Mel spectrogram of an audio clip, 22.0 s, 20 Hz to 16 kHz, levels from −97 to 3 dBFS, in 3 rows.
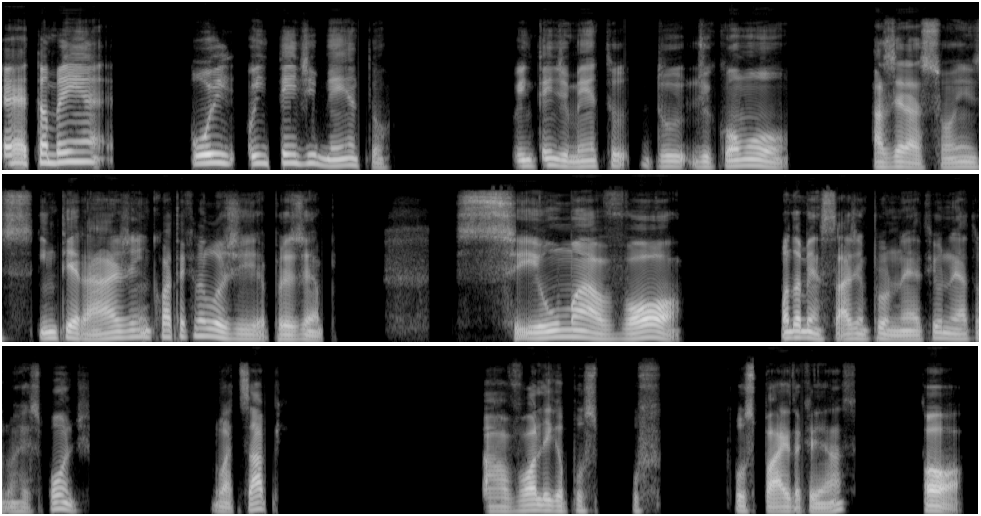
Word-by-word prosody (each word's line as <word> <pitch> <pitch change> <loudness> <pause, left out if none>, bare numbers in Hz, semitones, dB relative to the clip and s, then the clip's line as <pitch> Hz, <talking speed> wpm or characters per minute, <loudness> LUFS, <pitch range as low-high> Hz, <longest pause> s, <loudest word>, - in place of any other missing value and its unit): É, 180 - +5
também 205 +3 +4
é - - -4 0.7
o 185 +2 +7
en 185 -2 +1
o - - +3
entendimento 155 - -1 1.0
o - - -7
entendimento 120 -2 -1
do 115 -1 -4
de 110 0 -6
como 120 -2 +1 0.7
as 100 -1 -1
gerações 100 0 -2
interagem 120 +2 +1
com 135 +2 -5
a 140 - +1
tecnologia. 140 - -1
Por 100 - -4
exemplo, 90 -4 -2 0.9
se 60 - -2
uma 140 +1 +4
avó, 110 +5 +5 0.8
manda 130 +2 +4
mensagem 105 -4 0
para 105 +4 -4
o 100 - -1
neto 90 +1 -2
e - - 0
o - - -2
neto 105 -4 -3
não 95 - -9
responde, 95 - -5 1.0
no - - -11
WhatsApp - - -1 1.5
a 95 0 -4
avó 105 +5 +1
liga 115 -3 0
para 110 - -10
os 105 -1 -10
para - - -62
os - - -19 0.6
para - - -2
os - - -6
pais 95 +1 +2
da 90 - -5
criança: 90 +10 -4 0.5
"Ó, - - +6
115 Hz, 130 wpm, -24 LUFS, 100-135 Hz, 1.5 s, o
